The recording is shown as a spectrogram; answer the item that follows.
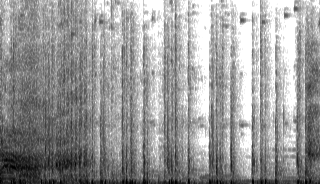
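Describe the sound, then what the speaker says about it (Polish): Horse hooves clip-clop in a steady galloping rhythm while riding in the video game Elder Scrolls Online, the close, fairly loud beats repeating throughout over a background wash. "Jedziemy na koniku."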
